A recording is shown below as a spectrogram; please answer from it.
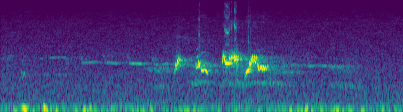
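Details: Red-whiskered bulbul from a decoy-trapping session, sound meant to make caged birds lively: one rapid burst of clustered whistled chirps around the middle, with a faint steady thin tone in the background.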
